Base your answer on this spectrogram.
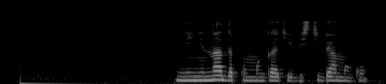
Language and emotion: Russian, angry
